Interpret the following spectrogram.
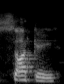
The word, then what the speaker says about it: Psaki: back to jen sackey she's sucky is that how you pronounce it i'm not a pronunciation the p is silent yeah i like i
